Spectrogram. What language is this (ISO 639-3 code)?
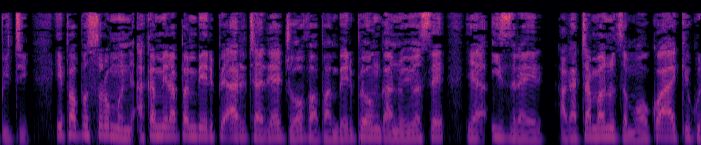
sna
